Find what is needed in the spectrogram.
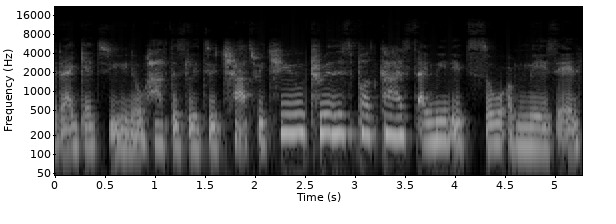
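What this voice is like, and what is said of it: Excited, enthusiastic voice. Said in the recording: “You can tell from my voice, I'm pretty excited.”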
